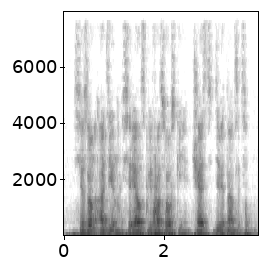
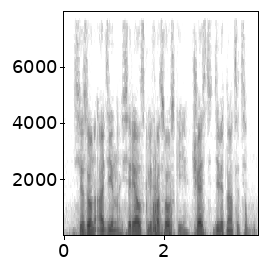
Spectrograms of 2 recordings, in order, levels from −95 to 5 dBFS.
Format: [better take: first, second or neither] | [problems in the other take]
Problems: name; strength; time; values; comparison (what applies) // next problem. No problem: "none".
second | room echo; dies away in 0.2 s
